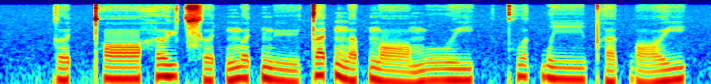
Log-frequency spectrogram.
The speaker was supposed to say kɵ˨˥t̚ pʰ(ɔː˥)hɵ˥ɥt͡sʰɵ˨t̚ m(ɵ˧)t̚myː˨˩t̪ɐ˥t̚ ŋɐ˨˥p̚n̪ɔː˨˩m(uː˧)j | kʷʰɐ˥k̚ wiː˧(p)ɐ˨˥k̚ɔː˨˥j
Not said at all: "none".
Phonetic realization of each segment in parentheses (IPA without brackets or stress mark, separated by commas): ɔː˧, ɵ˧, uː˧, pʰ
